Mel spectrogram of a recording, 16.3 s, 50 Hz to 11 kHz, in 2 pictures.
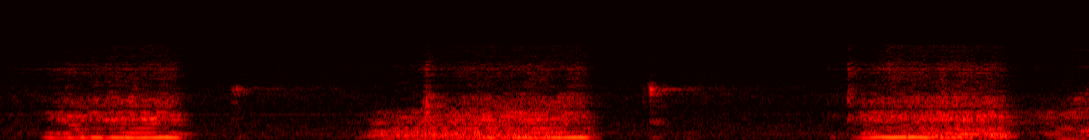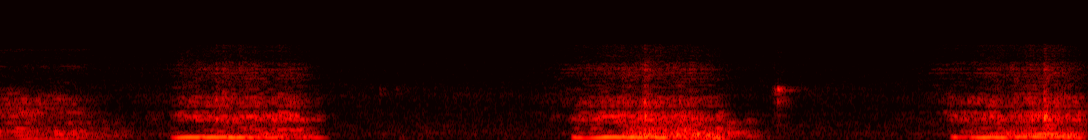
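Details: Loud, deep, rattling snores in a steady rhythm of about 20 breaths a minute, with softer snoring on out-breaths, from a sleeping boyfriend; two other people are also snoring.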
